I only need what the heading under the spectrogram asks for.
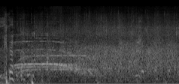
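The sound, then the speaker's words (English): An audience applauds two grown women who have just recited the itsy-bitsy spider rhyme in baby voices: steady clapping from many hands for several seconds, with a brief voice and a high sustained tone at the start. “This congregation is a wonderful, loving congregation because you just applauded for two grown women talking like babies.”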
